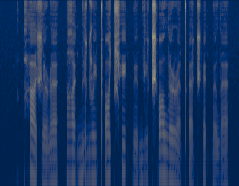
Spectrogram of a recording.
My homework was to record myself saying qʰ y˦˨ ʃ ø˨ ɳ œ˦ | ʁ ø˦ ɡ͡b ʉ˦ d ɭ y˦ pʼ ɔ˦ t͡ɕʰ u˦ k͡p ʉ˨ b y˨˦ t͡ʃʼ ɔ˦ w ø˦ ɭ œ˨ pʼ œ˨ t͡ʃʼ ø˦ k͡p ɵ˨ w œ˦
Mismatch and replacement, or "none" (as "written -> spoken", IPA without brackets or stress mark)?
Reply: u˦ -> y˦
